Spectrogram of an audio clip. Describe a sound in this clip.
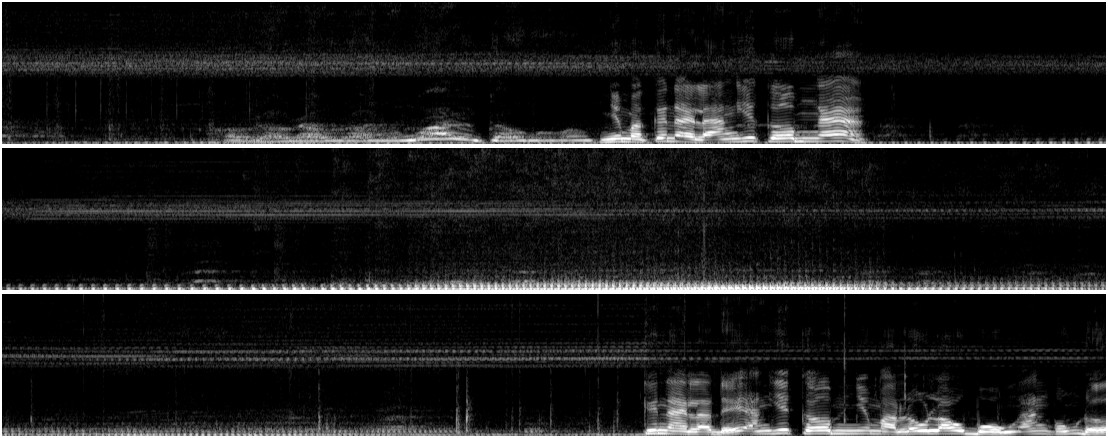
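An elderly man speaks close by.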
